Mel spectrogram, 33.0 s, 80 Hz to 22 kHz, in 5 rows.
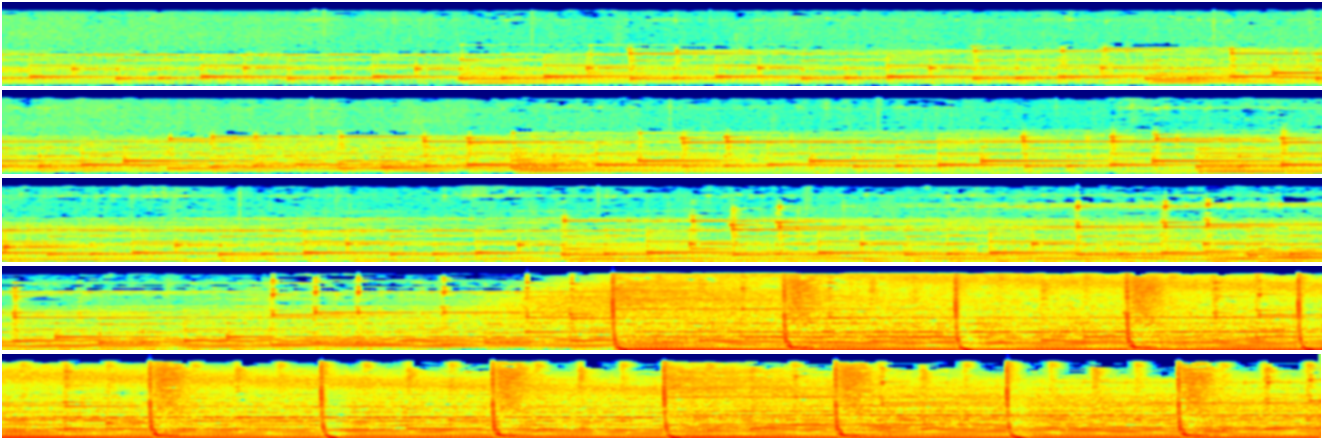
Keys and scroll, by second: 0.4 ctrl+shift+n, 0.7 Return, 1.2 b, 2.2 [, 4.6 ctrl+z, 5.4 x, 7.2 ctrl+], 18.0 v, 25.9 space, 26.4 ctrl+c, 26.7 ctrl+w, 29.3 ctrl+v, 29.5 ctrl+t.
